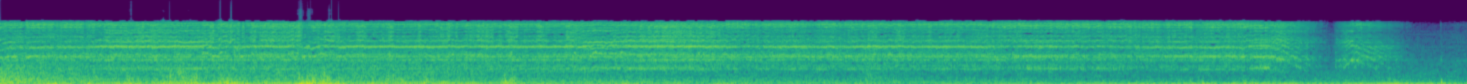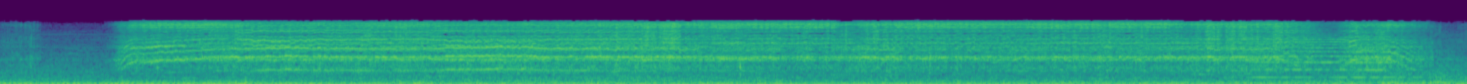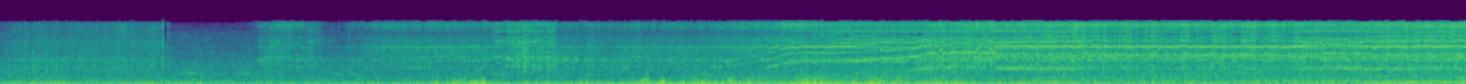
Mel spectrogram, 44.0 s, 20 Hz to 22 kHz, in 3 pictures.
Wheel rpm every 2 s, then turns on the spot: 190, 190, 200, 200, 200, 200, 110, 10, 150, 170, 170, 170, 170, 140, 60, 30, 50, 80, 100, 180, 200, 200.
28-32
